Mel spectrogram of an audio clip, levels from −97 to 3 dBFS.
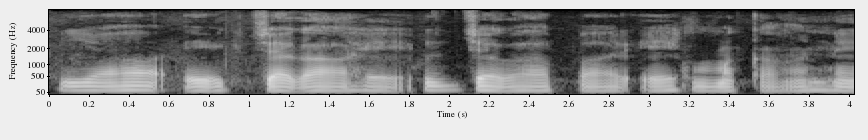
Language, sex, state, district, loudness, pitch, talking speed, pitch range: Hindi, male, Andhra Pradesh, Guntur, -21 LUFS, 95 Hz, 75 wpm, 90-100 Hz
